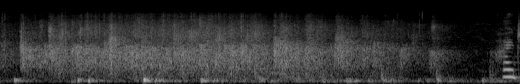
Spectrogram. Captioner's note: applause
